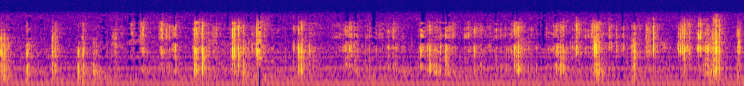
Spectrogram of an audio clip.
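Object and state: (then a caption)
Silicone bath scrubber scratched by nails. Long nails scratch across the small round nubs of a hand-sized, translucent blue, flower-shaped silicone or plastic bath scrubber that is solid and flexible. The result is a quiet, steady run of rapid, crisp crackling ticks with a bright, dry texture and almost no low end. Each tick dies away almost instantly.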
